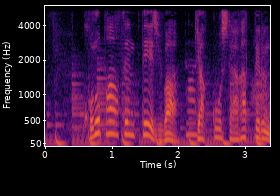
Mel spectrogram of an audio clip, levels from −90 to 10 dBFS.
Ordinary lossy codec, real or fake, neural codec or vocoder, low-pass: none; real; none; 5.4 kHz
